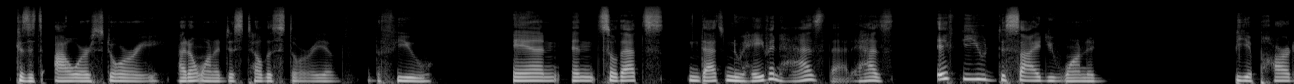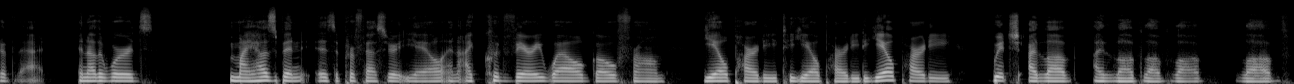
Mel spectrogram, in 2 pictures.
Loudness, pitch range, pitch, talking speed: -25 LUFS, 145-170 Hz, 155 Hz, 160 wpm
